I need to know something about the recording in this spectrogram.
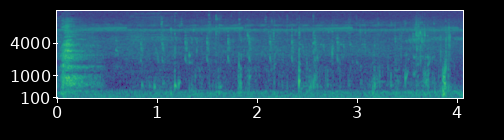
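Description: A man gulps water from a plastic bottle.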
